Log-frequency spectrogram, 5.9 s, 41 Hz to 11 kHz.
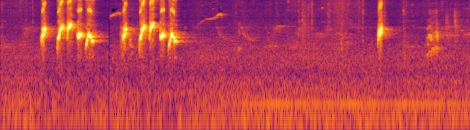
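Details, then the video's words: Captive red-whiskered bulbul, a copy model in Thai doubled '23 counted notes', master-pattern and lak wai song styles: two rapid groups of sharp chirping notes, a faint whistle, then a single clipped note. "นกกรงหัวจุก | รวมเสียงร้องเบิ้ล 23 นับดอก แม่บท ลากหวาย เพลงป่าละอู คมชัด 100% ไว้ก็อปนก"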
